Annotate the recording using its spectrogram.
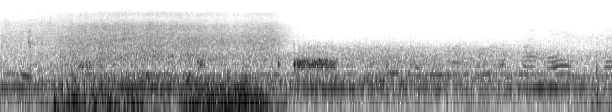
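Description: Lake waves washing over a concrete ledge, with wind on the microphone. About three seconds in the bright hiss cuts off abruptly, leaving a duller low rumble and faint voices over a steady low hum.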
